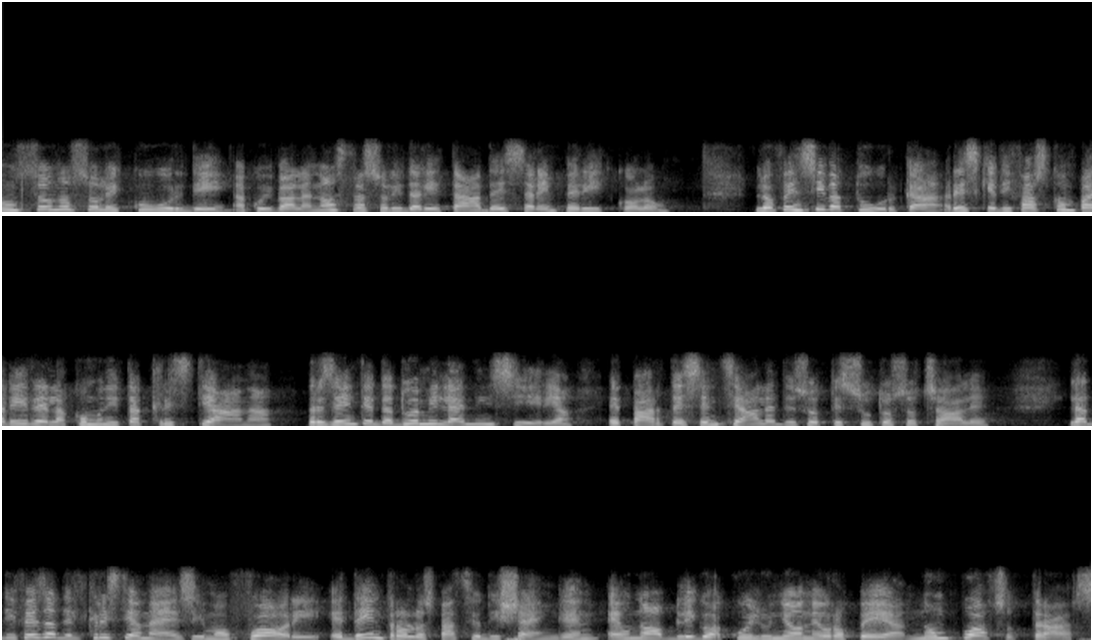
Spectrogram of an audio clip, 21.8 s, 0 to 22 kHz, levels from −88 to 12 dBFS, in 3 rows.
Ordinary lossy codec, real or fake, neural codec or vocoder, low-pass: Opus, 16 kbps; real; none; 7.2 kHz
